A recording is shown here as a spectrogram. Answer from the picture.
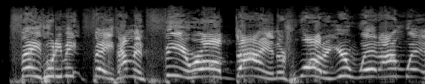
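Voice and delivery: loud, high, frantic shouting; hammed-up panic. Disciples arguing with Jesus in the storm, frantic shouting. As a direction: rant at Jesus like you're drowning. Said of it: "What that interaction would have".

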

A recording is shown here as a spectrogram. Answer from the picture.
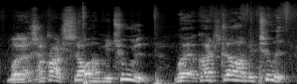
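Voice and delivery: high, pleading bear voice; high eager teddy bear. Acted. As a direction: beg to be allowed to hit him. Bamse wants to hit wizard.

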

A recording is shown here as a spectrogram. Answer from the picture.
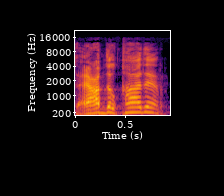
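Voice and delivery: put-on the drunkard shouting a last time for the sheikh. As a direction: shout after him as he walks away. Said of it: "the man shouts for the last".

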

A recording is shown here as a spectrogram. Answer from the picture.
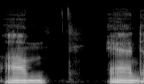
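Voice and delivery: usual speaking voice

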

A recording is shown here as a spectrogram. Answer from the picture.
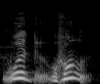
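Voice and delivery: high, softish mock bafflement; baffled reaction. Viewer recalling a baffling film scene, mock-bewildered. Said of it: "I'm like".

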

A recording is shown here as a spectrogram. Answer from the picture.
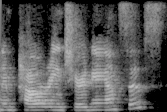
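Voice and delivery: usual speaking voice

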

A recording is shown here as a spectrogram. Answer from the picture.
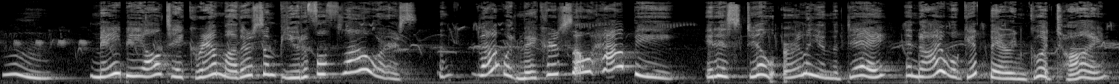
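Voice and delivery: put-on high, sweet little girl; bright young girl promising. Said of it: "she thought".

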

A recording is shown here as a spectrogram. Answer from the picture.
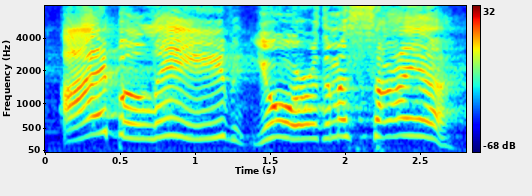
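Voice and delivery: high, loud, fervent declaration; full-force preaching. Acted. Preacher declaring the beggar's faith in the Messiah, fervently. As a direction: proclaim it with total conviction.

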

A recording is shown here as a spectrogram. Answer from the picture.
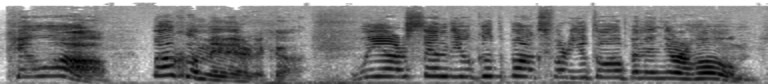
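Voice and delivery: hammed-up foreign pitchman selling a box; broken-English pitch for a mystery box; mock foreign accent.

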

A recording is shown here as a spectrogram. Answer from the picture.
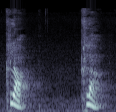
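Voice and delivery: ordinary delivery, nothing marked

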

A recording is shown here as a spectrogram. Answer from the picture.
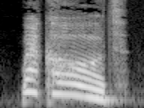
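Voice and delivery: high loud call; shout. A narrator's reading. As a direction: shout out the record. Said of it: "said a man at the back".

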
